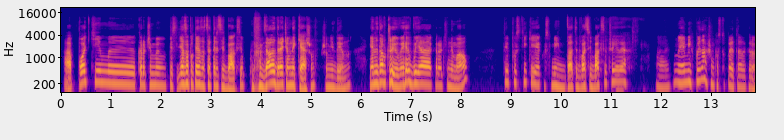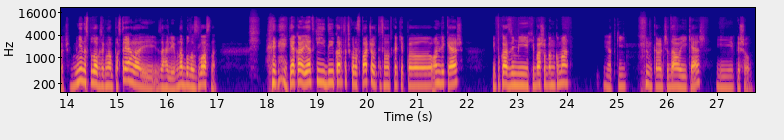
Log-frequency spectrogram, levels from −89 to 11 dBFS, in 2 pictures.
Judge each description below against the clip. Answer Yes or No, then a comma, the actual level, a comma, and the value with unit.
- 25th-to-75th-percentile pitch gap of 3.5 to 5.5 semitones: Yes, average, 3.8 semitones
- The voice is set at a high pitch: Yes, high, 195 Hz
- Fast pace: Yes, fast, 165 wpm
